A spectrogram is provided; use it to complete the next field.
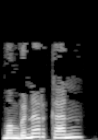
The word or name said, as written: membenarkan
